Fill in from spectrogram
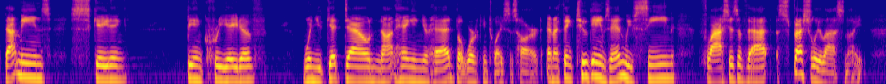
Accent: Canada; I'm from Canada.

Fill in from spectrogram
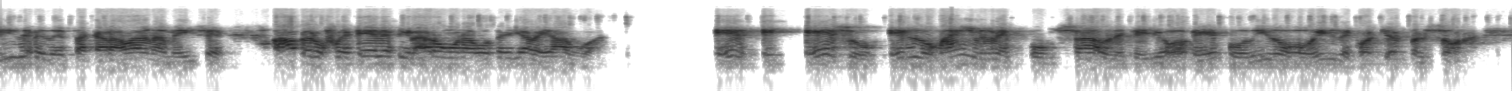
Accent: Puerto Rico; soy puertorriqueño, nacido, criado, escuela pública de la Universidad de Puerto Rico, tengo mi familia en Puerto Rico

